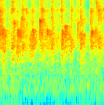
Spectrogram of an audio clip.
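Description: An audience at a spoken-English speech contest claps for a speaker, a steady, moderately loud patter of many hands that carries on without pause.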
